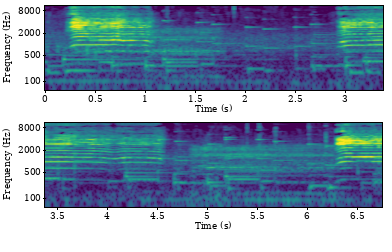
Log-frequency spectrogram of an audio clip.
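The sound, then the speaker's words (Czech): A ewe with a lamb bleats loudly, three long wavering calls with short gaps between them, over a low steady background hum. “Slyšíte, jak bečí?”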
